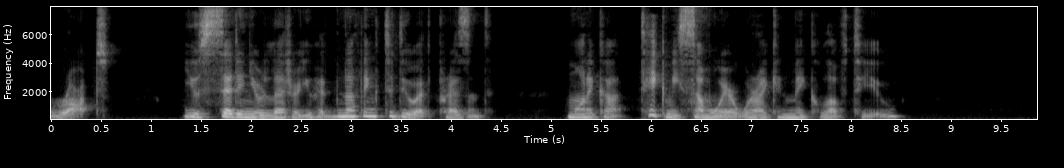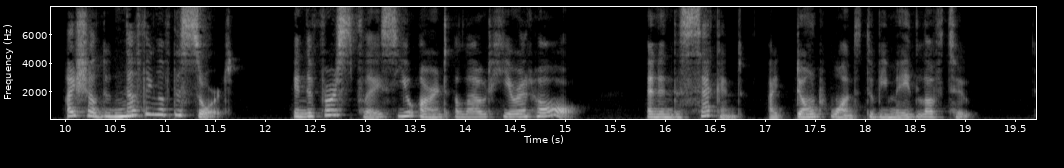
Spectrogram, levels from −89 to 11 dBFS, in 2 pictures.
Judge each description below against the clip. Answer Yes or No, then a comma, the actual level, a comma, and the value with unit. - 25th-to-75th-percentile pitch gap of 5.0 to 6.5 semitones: Yes, average, 5.3 semitones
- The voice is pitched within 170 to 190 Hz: No, high, 210 Hz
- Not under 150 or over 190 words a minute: Yes, average, 160 wpm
